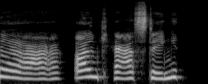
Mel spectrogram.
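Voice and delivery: slow, sprawled-out, lazy, laid-back delivery. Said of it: "I feel very just loungy".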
